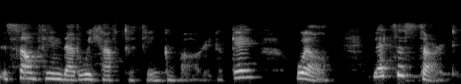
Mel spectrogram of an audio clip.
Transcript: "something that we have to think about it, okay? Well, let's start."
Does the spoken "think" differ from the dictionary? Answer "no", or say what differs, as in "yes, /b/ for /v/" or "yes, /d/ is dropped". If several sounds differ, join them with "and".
no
